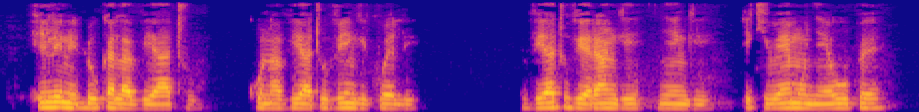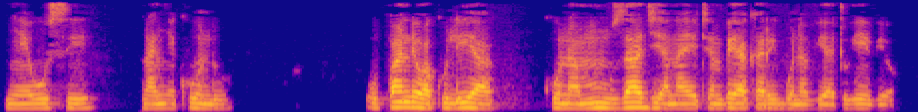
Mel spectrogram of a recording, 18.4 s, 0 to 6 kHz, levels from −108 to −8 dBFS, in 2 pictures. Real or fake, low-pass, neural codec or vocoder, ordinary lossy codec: real; 5.4 kHz; none; MP3, 32 kbps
